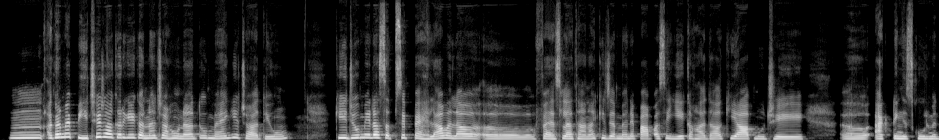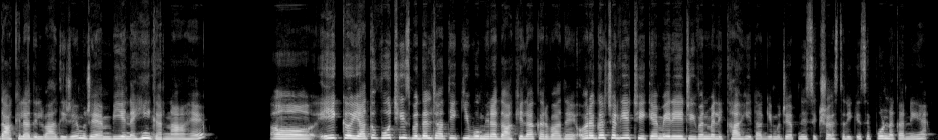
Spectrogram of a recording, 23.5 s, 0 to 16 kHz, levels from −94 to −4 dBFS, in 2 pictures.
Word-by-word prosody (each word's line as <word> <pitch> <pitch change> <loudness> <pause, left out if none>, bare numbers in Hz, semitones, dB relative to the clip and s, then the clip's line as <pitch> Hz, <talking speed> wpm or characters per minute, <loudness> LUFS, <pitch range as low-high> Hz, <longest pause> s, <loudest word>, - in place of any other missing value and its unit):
हुँ, 300 +1 +2
अगर 345 +5 +5
मैं 400 +1 +5
पीछे 290 +8 +3
जाकर 365 -4 +3
के 330 0 +1
करना 275 -4 +3
चाहूँ 260 -2 0
ना, 225 0 +2
तो 275 +3 -4
मैं 255 0 0
ये 330 +3 -2
चाहती 215 -7 -2
हूँ 220 +5 -3 0.6
कि 300 0 +5
जो 300 +2 +3
मेरा 330 0 +4
सबसे 310 0 -1
पहला 230 0 +2
वाला 255 -3 +2
अ, 205 -3 -2
फ़ैसला 230 +1 +1
था 215 - 0
ना 220 - -3
कि 270 - -3
जब 240 -1 -2
मैंने 230 +1 -2
पापा 220 +2 +1
से 245 +2 -6
ये 225 0 -2
कहा 205 -5 -4
था 195 0 -1
कि, 245 - -4
"आप 220 -1 +4
मुझे 210 -1 -1 0.5
अ, 205 - -10 0.4
एक्टिंग 225 +1 +1
स्कूल 220 0 -1
में 220 -1 0
दाख़िला 205 +1 0
दिलवा 200 0 -2
दीजिए, 205 +3 -2
मुझे 235 -4 +1
एमबीए 210 +3 0
नहीं 215 +6 +3
करना 185 -1 -3
है।" 195 +3 -3 0.7
अ, 220 -3 +1
एक 285 +4 0
या 245 -1 +5
तो 300 +4 -2
वो 295 +2 +4
चीज़ 310 -3 +1
बदल 260 0 +3
जाती 260 0 -1
कि 255 - 0
वो 240 0 +1
मेरा 230 0 +2
दाख़िला 210 +4 0
करवा 205 -3 -2
दें 210 +1 -5
और 265 +4 0
अगर 290 +2 +4
चलिए 285 -1 +1
ठीक 245 -2 -2
है, 240 - +3
मेरे 230 -1 +3
जीवन 215 +1 0
में 220 - 0
लिखा 210 +1 -3
ही 210 - -4
था 200 - -4
कि 205 +1 -8
मुझे 205 +1 -6
अपनी 215 +1 -6
शिक्षा 205 +1 -7
इस 200 0 -8
तरीके 200 -1 -6
से 225 +1 -9
पूर्ण 245 -3 0
करनी 195 +1 -6
है। 230 - -5
230 Hz, 210 wpm, -21 LUFS, 210-265 Hz, 0.7 s, अगर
